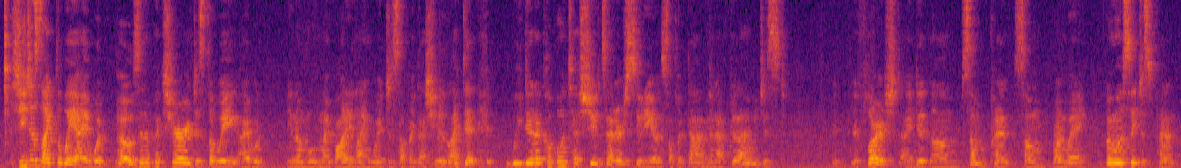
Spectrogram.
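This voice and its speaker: A young man from the US South with an American accent, talking informally and a little haltingly about himself in a candid documentary interview. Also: fairly high pitch, fairly even intonation, a bit bright. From US South, Virginia and North Carolina. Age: young adult. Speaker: interviewee, model. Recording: distant roomy mic, faint noise.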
